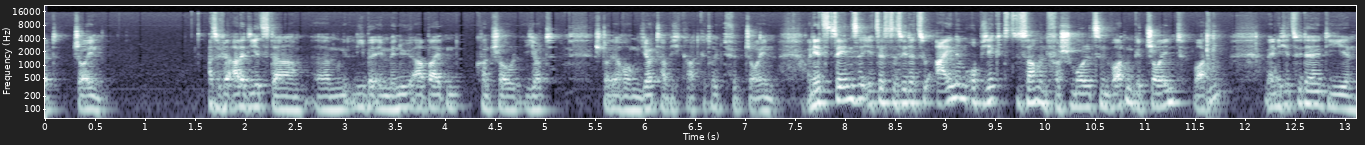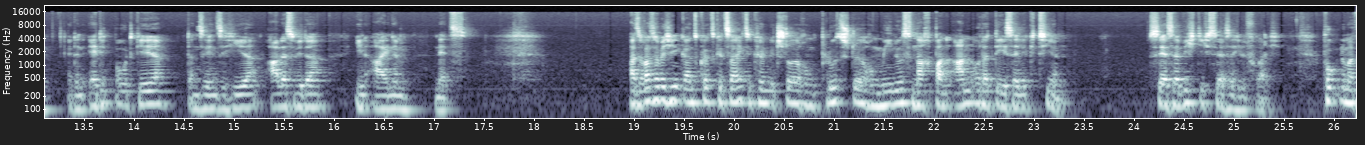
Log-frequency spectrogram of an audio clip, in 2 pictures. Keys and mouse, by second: 7.9 click, 11.6 Tab, 12.3-15.2 middle drag.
